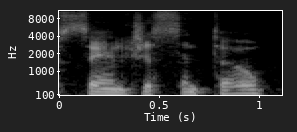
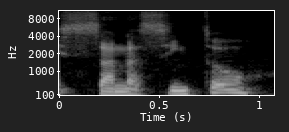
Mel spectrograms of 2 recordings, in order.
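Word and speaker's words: San Jacinto: this battle in Texas Texans call it the Battle of San jento okay it it's in Spanish it's supposed to be sanino Americans once again screwing up Spanish yeah uh but I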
